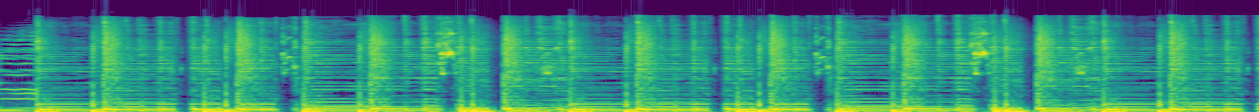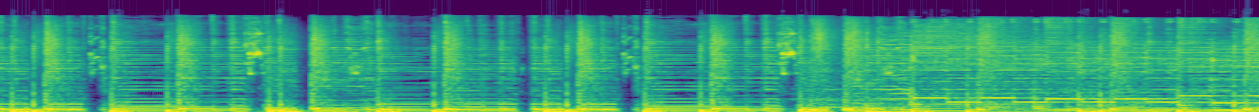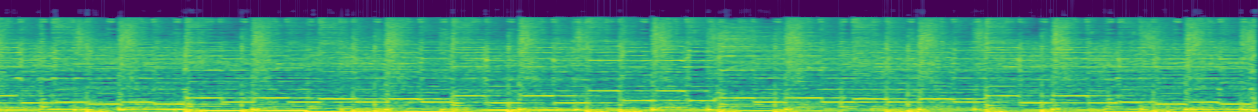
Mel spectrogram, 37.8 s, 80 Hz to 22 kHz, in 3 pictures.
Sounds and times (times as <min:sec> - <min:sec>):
Music: 0:00.0 - 0:37.7.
